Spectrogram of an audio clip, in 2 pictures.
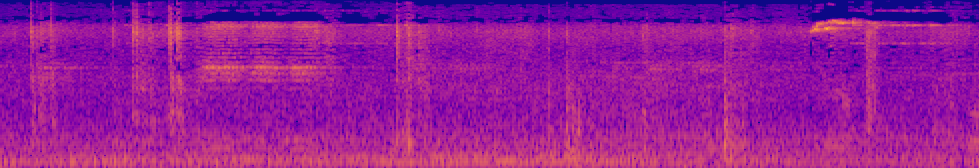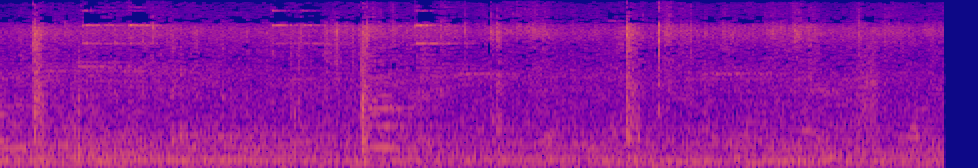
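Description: Busy street ambience with traffic hum and background voices, over which come scattered sharp clicks and knocks of hands mixing puffed rice in a plastic bowl and scooping it onto a plate. The loudest is a sharp knock with a brief squeak about five seconds in.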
